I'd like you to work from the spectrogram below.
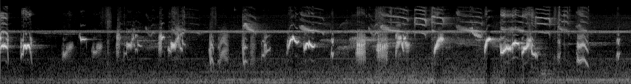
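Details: Morning song of red-whiskered bulbuls, played to train young wild-caught birds to sing in contest: a busy stream of bright whistled slurs and chirps, some overlapping, against a constant thin high-pitched hum.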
